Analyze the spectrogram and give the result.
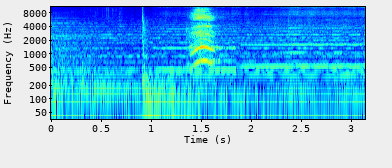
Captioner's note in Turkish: Ağlama sesi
